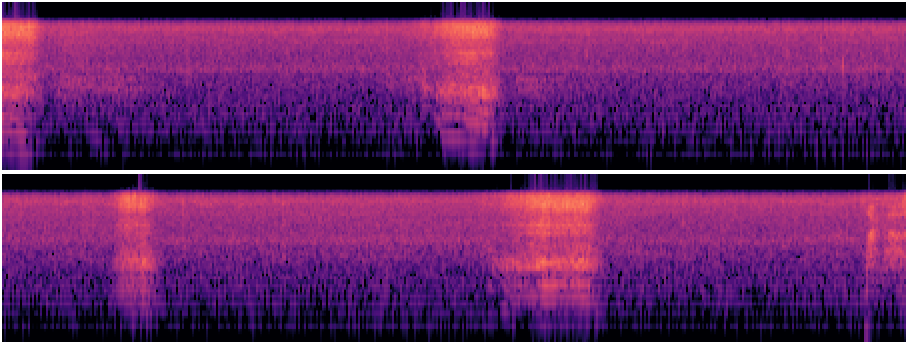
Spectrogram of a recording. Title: The Grumpy Husband Snoring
